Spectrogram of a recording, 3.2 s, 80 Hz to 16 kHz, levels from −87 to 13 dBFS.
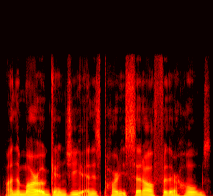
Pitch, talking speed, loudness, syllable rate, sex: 110 Hz, 225 wpm, -18 LUFS, 5.3 syllables/s, male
